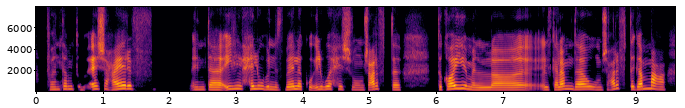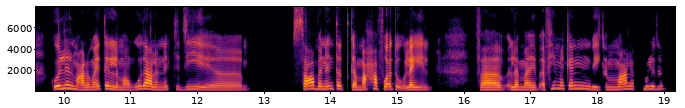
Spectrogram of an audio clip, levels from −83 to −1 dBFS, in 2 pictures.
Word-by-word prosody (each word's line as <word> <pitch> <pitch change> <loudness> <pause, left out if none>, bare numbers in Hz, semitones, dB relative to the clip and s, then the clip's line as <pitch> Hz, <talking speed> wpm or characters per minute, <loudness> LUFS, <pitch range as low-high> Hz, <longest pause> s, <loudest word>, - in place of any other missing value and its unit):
فأنت 230 +1 -8
ما 255 0 -4
بتبقاش 245 +3 +2
عارف 255 +3 +2 0.6
أنت 225 0 -10
إيه 215 +7 +2
الحلو 275 +1 0
بالنسبة 230 0 -2
لك 250 -3 -1
وإيه 210 - -3
الوحش. 240 -1 -1
ومش 200 0 -6
عارف 250 +4 +3
ت 205 -1 -3 0.5
تقيّم 260 +1 +4
ال 200 0 -2 0.8
الكلام 240 +5 +1
ده 235 +1 +3
ومش 215 -3 -4
عارف 255 +9 -3
تجمّع 245 0 +2 0.4
كل 280 +4 +2
المعلومات 240 -2 0
اللي 245 -5 +2
موجودة 215 +6 -2
على 250 -5 +5
النت 235 +4 -11
دي، 230 0 -5 1.3
صعب 260 +2 +3
إن 250 -1 -2
أنت 280 +3 -4
تجمّعها 230 +3 +1
في 245 - -3
وقت 245 +1 0
قليل، 210 +2 +1 0.7
فلما 205 0 0
يبقى 200 - -6
في 300 +2 -9
مكان 285 -2 -5
بيجَمع 220 +2 -3
لك 265 -1 -8
كل 250 +1 -5
ده 245 +1 -16
240 Hz, 135 wpm, -25 LUFS, 215-260 Hz, 1.3 s, على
